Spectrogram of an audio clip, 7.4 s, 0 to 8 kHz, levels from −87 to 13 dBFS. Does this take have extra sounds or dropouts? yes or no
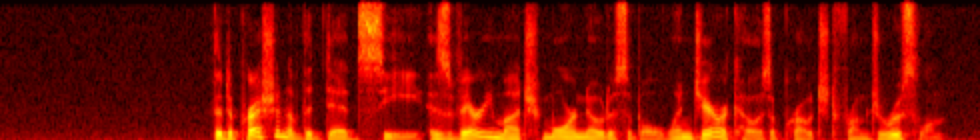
no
